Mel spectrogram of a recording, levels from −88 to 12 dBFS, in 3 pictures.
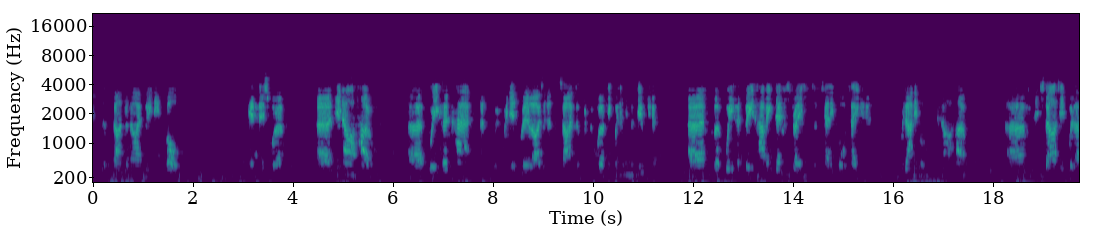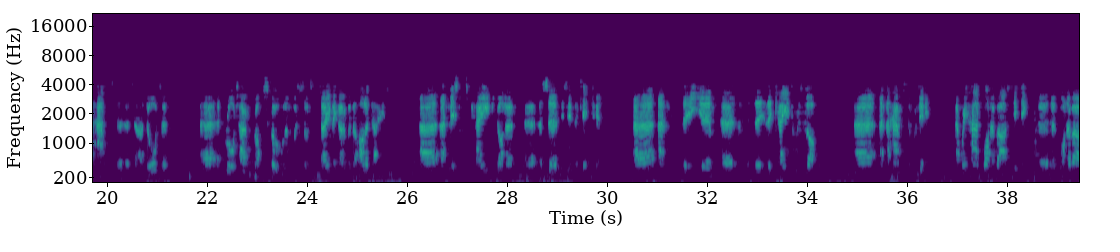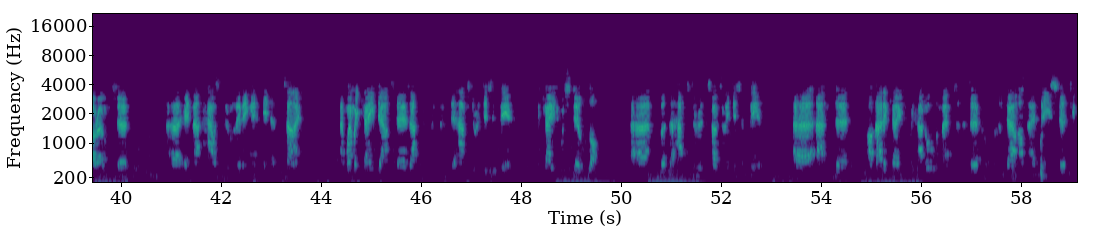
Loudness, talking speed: -31 LUFS, 165 wpm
